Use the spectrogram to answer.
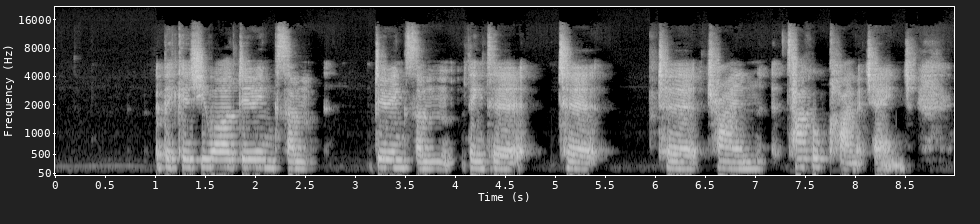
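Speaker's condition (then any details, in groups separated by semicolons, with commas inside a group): Stammer; stammering left unedited in podcast, British Stammering Association no diversity without disfluency campaign; repeated sounds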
